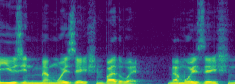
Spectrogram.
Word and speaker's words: memoization: And now when you're actually using memoization, by the way, memoization, that is not a misspelling, that is not a mispronunciation, that's what they call it.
